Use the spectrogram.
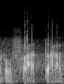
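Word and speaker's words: عرفات: jadi tetap pakai din kalau Arafat itu dianggap nama Memang namanya Arafat tidak dianggap isim jamak muannas salim ya bacanya arafata begitu.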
